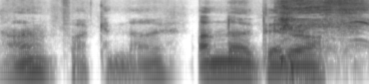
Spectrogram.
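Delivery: totally unbothered, offhand, breezy, nonchalant alien voice. Acting out the alien answering a question: put-on nonchalant alien voice. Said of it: "totally nonchalant".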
